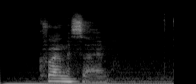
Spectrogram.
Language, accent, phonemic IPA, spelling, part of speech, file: English, UK, /ˈkɹəʊ.məˌsəʊm/, chromosome, noun, En-uk-chromosome.ogg
- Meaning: A linear arrangement of condensed DNA and associated proteins (such as chaperone proteins) which contains the genetic material (genome) of an organism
